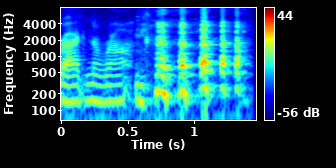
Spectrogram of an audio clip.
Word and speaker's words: Ragnarok: I forgot how to pronounce Ragnarok it sounds like Fraggle Rock it kind of does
